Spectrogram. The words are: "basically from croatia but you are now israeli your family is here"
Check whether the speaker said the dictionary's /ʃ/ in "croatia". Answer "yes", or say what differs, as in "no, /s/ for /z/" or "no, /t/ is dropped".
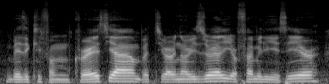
no, /s/ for /ʃ/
